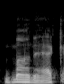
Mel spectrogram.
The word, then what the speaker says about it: Manek: Manek. Am I pronouncing your last name right?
